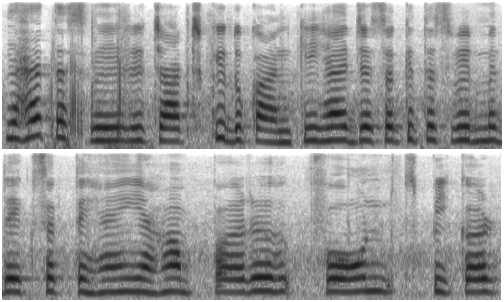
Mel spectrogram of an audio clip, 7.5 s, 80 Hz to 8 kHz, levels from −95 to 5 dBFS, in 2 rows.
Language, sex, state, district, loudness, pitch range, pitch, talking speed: Hindi, female, Haryana, Rohtak, -14 LUFS, 250-265 Hz, 255 Hz, 150 wpm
